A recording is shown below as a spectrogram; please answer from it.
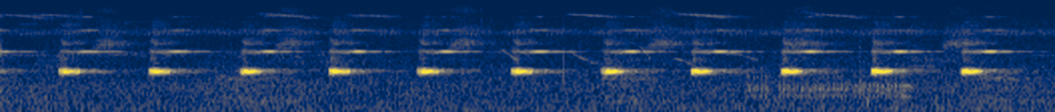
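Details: Bare-throated bellbird about forty metres away among branches and leaves, giving loud, ringing metallic notes. Twelve of them repeat evenly about every two-thirds of a second over a faint steady hiss.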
